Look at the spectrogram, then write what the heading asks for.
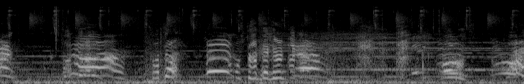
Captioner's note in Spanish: gritos y quejidos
